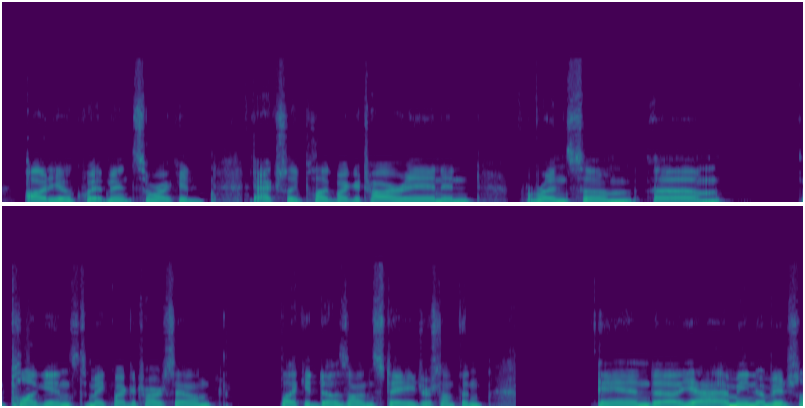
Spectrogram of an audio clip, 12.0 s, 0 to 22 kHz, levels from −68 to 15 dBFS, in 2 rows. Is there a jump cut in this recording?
no; 0 cuts

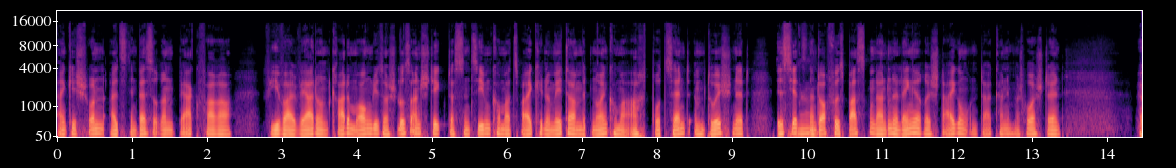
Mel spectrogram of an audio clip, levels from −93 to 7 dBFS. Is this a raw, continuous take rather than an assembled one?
no; 2 cuts; at 11.1 s, 12.9 s

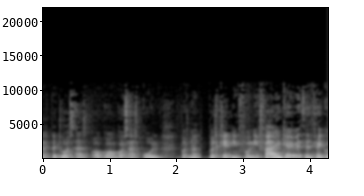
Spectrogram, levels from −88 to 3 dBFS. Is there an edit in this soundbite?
yes; 1 cut; at 2.4 s

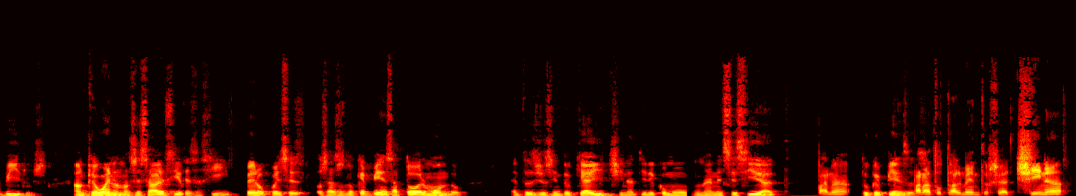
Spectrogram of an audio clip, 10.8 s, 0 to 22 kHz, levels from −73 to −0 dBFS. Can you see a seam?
yes; 2 cuts; at 1.8 s, 6.9 s

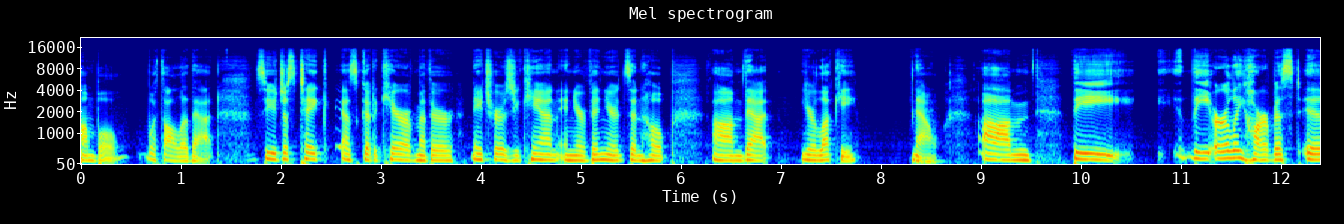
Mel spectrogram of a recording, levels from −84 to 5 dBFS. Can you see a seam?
no; 0 cuts

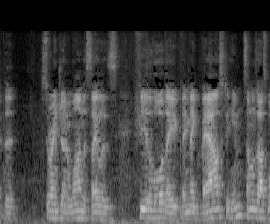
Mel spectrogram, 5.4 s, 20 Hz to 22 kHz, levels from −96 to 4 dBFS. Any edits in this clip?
no; 0 cuts

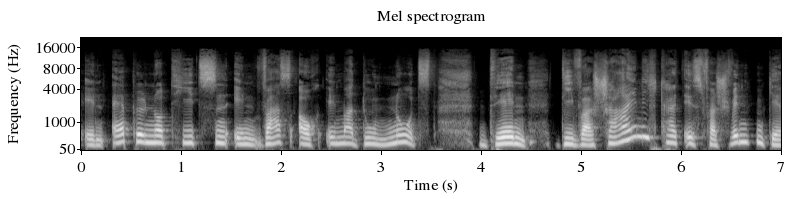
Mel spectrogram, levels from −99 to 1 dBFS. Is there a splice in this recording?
yes; 1 cut; at 6.0 s

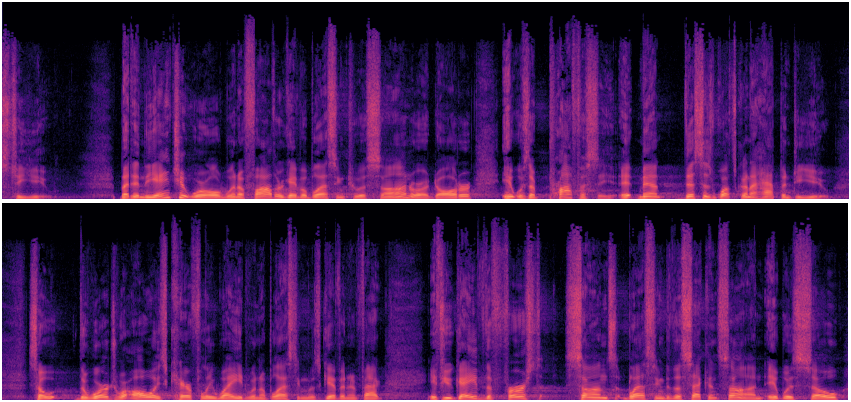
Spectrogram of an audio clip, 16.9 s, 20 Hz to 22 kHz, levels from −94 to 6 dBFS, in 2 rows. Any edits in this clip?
no; 0 cuts

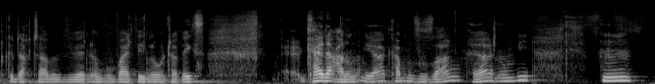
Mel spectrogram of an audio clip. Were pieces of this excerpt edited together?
yes; 2 cuts; at 3.6 s, 4.9 s

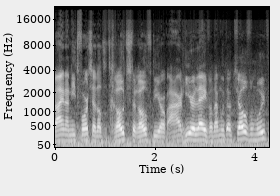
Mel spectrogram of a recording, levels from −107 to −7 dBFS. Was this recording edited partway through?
yes; 1 cut; at 2.5 s

